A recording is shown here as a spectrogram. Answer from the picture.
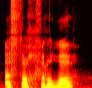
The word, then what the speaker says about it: Astaghfirullah: Astaghfirullah. – I'm trying. – I know, it's hard. It's because the la is a hard note for people to hit if you didn't grow up with it.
